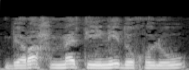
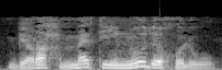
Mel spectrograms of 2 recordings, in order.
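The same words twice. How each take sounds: First: Said in the usual way. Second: برحمة ندخلوا with the tanween given a u vowel when joined; Warsh reading. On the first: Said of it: "قرأ ورش". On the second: Shown as a demonstration. Teacher demonstrates Warsh's tanween with damma before ندخلوا. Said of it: "بضم التنوين وصلا".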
